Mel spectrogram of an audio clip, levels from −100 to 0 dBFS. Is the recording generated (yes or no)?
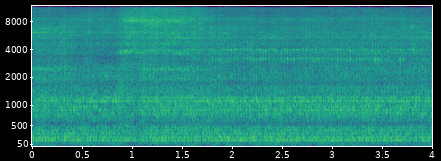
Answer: yes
